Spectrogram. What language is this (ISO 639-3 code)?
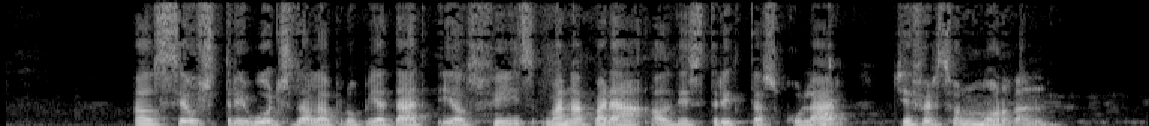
cat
